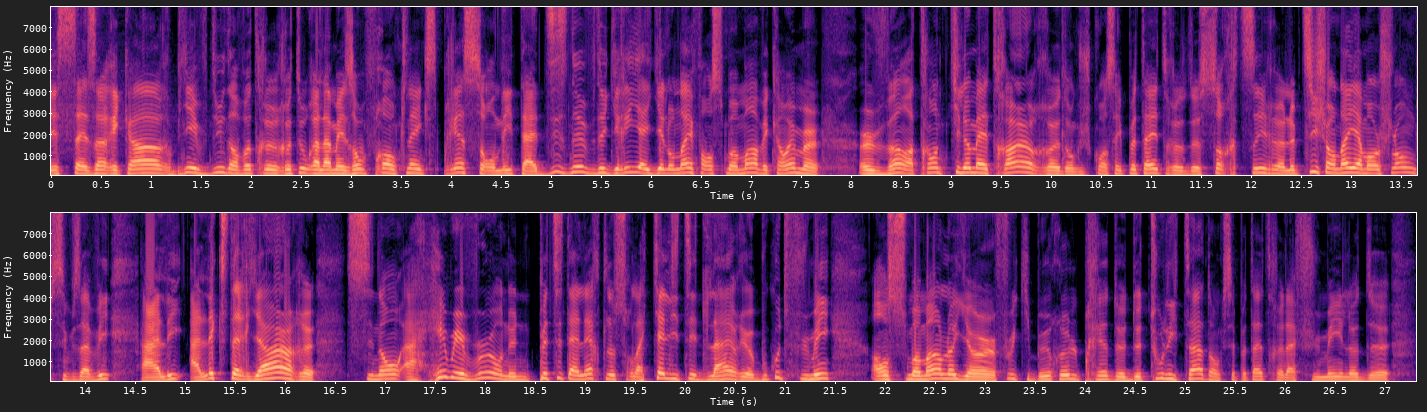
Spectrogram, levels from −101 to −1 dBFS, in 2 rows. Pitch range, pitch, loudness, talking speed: 165-210 Hz, 190 Hz, -21 LUFS, 205 wpm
